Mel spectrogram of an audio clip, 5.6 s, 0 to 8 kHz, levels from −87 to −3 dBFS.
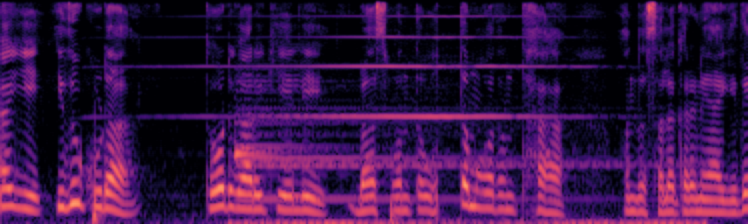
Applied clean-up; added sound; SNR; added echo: none; Bowed string instrument + Gong; 11 dB; none.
